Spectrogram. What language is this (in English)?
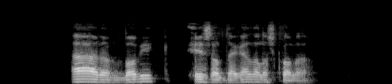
Catalan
